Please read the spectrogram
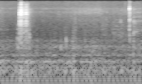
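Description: Small metal parts of a revolver's lockwork being handled: a short scrape about a quarter second in, then two light clicks, the last one sharper, near the end.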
